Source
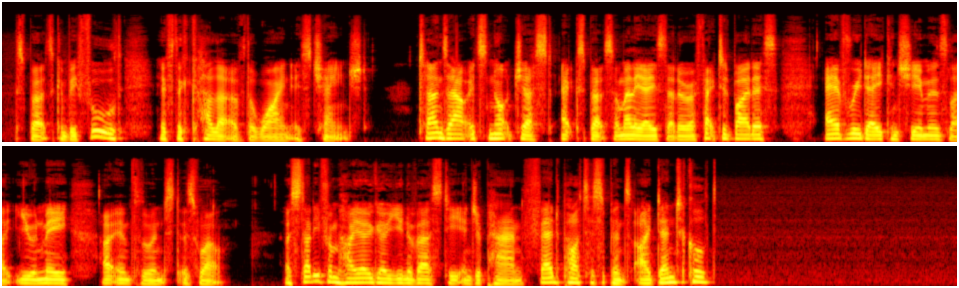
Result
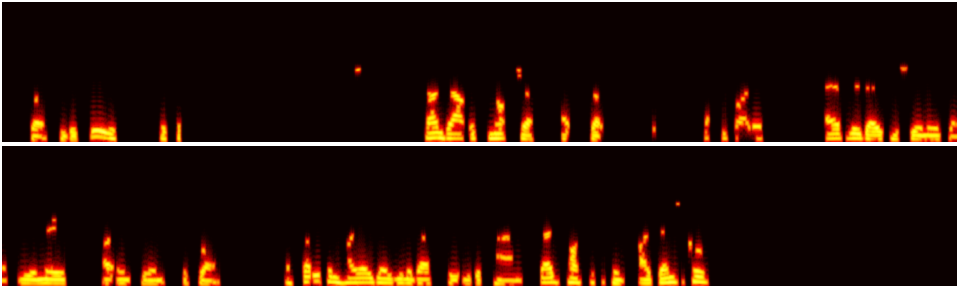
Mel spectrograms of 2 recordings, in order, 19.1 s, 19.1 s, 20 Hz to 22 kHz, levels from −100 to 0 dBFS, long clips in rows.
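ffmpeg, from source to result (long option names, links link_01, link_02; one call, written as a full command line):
ffmpeg -i in.wav -filter_complex "[0:a]asettb=1/sr,asplit=3[link_01][link_02][link_03];[link_01]atrim=end=1.774[link_04];[link_02]atrim=start=1.77:end=3.48,asetpts=PTS-STARTPTS,afade=type=in:duration=0.004:curve=qsin,afade=type=out:start_time=1.706:duration=0.004:curve=qsin,aderivative[link_05];[link_03]atrim=start=3.476[link_06];[link_04][link_05]acrossfade=duration=0.004:curve1=hsin:curve2=qsin[link_07];[link_07][link_06]acrossfade=duration=0.004:curve1=qsin:curve2=hsin,asplit=2[link_08][link_09];[link_08]atrim=end=6.07,asetpts=PTS-STARTPTS,afade=type=out:start_time=6.066:duration=0.004:curve=hsin:silence=0.149624[link_10];[link_09]atrim=start=6.07,asetpts=PTS-STARTPTS,afade=type=in:duration=2.58:silence=0.149624[link_11];[link_10][link_11]concat=n=2:v=0:a=1,lowpass=4000,afftfilt=real='re*gte(hypot(re,im),0.355)':imag='im*gte(hypot(re,im),0.355)':win_size=1024:overlap=0.75,highpass=93" out.wav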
